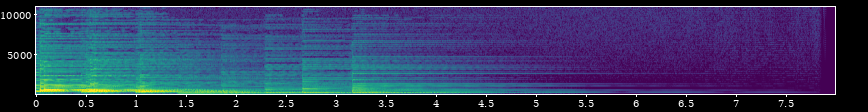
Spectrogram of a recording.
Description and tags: Soft Harp Intro
The intro of the elf tavern!
Recorded with my keyboard on LMMS.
